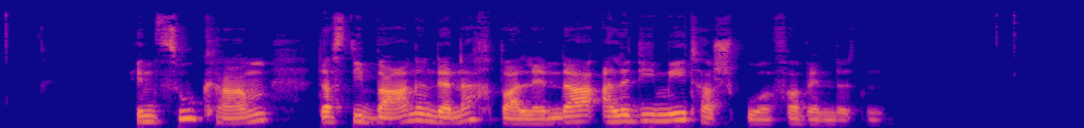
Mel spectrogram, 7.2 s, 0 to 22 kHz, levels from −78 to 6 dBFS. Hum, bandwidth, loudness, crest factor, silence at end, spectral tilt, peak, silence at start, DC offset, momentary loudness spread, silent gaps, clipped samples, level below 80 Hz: none; 16 kHz; -21 LUFS; 20 dB; 1.35 s; -4.5 dB/octave; -4 dBFS; 0.9 s; under 0.1%; 10 LU; none; under 0.1%; -68 dBFS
